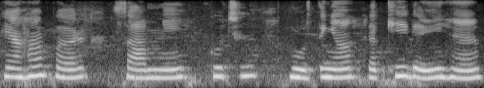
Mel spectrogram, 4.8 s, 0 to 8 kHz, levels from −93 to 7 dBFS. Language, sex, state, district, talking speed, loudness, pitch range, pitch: Hindi, female, Punjab, Pathankot, 100 wpm, -13 LUFS, 245-280 Hz, 260 Hz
